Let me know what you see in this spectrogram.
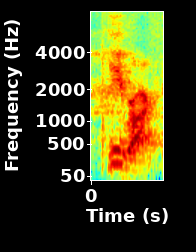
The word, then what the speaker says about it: Gerar: Gerar. Gerar, that's what it is. Gerar, which is over here, kind of on the coast. G-E-R-A-R. It's all one word, but I separated it to help you. Gerar.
